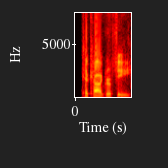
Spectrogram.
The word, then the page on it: cacography: American English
